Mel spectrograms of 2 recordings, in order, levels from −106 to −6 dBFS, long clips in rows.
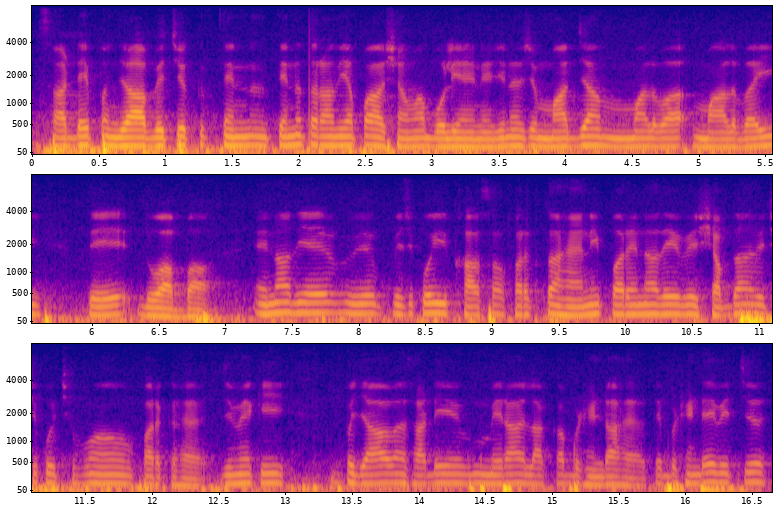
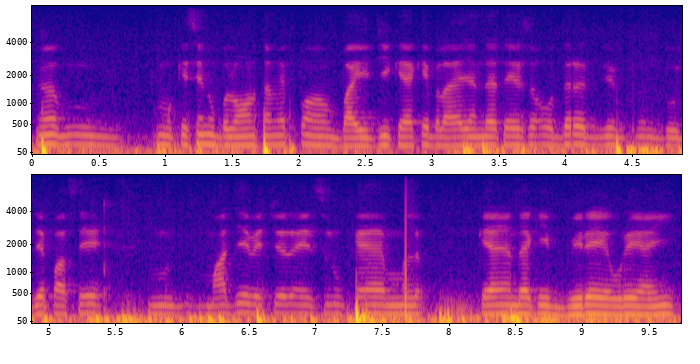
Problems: background sounds at intervals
